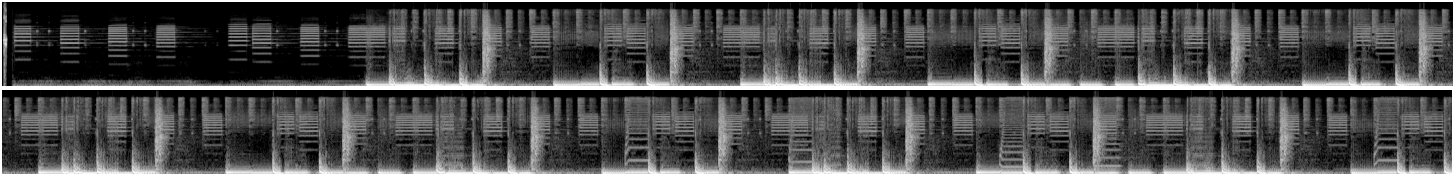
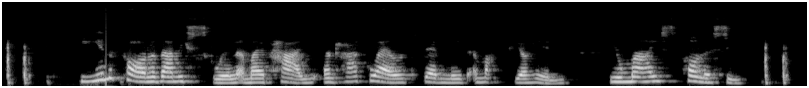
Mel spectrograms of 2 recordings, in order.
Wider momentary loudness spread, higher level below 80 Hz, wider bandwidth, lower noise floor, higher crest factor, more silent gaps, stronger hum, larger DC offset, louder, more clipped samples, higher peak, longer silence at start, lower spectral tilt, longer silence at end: about the same, 15 LU vs 13 LU; first, -8 dBFS vs -64 dBFS; first, 16 kHz vs 7 kHz; second, -36 dBFS vs -50 dBFS; second, 6 dB vs 16 dB; neither; neither; neither; first, -9 LUFS vs -17 LUFS; first, 0.8% vs under 0.1%; about the same, 0 dBFS vs 0 dBFS; about the same, 0 s vs 0.05 s; second, -5 dB/octave vs -7 dB/octave; second, 0 s vs 0.2 s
